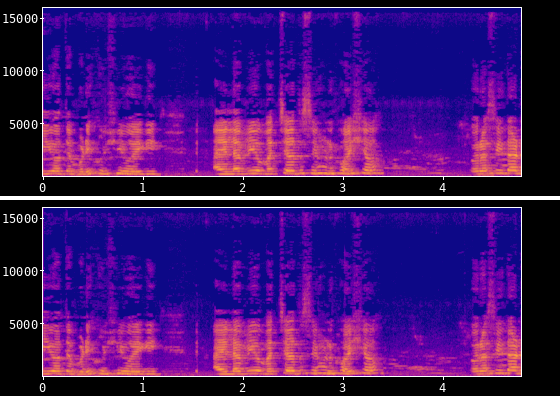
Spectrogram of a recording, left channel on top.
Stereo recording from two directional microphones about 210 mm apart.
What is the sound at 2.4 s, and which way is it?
A woman's voice, 5° right (ahead or behind).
